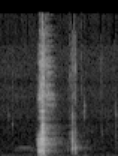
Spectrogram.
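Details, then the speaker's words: A dog gives one sharp, harsh cough burst followed by a smaller second hack in a quiet room; owner says it is not vomiting or dry heaving, recorded to show the vet. Hacking cough. "Duncan never throws up. He just like but it's not even. It's more like a cough, like a hacking."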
